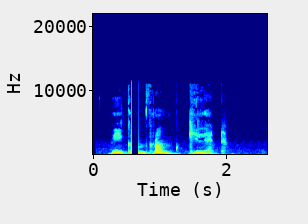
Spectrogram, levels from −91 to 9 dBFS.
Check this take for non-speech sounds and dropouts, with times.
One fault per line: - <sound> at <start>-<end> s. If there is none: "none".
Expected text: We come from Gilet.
- dropout at 0.6-0.7 s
